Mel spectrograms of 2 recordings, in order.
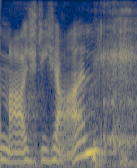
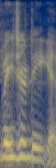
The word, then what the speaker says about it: Major Deegan: So when I first saw it, I always thought it was the Maj Dijon. And I was on the phone once with someone when I was in the car with Olivia. And I was like, we were going to New Jersey. I was like, I'll be there soon. We're on the Maj Dijon. And She was like, what did you say? I was like, I said we'll be there soon. It's Major Deegan.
